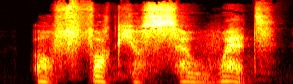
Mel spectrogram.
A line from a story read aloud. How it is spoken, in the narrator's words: groaned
